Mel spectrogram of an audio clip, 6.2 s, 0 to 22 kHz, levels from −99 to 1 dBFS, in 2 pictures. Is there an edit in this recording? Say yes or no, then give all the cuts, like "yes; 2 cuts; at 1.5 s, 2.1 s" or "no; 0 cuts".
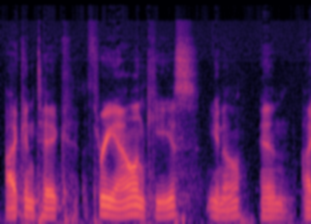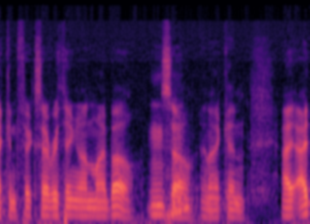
yes; 1 cut; at 2.5 s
